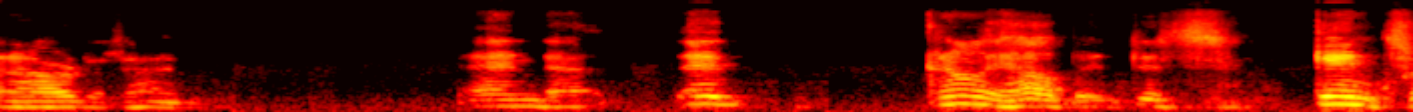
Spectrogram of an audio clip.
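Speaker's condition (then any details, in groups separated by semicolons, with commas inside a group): Ataxia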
